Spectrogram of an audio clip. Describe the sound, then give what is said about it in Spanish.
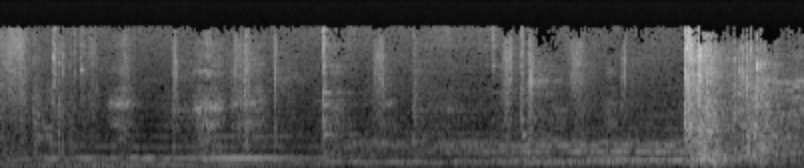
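Several metal pipes, tripped over by someone, clatter to the floor in a loud, ringing crash with scattered clangs and thuds, and a sustained metallic hum lingers through the impacts before a final heavy jangle near the end. “De pronto tropieza con varios tubos de metal que caen al suelo formando un gran estruendo.”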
